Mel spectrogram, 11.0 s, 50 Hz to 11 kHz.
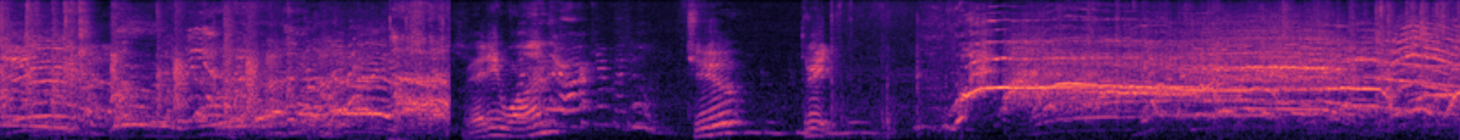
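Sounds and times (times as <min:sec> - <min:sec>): crowd screaming and cheering: 0:07.2 - 0:10.9.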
